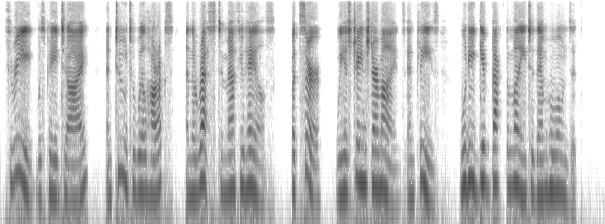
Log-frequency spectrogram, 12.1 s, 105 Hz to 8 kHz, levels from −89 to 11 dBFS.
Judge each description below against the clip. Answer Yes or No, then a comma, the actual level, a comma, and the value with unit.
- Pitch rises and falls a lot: No, average, 3.3 semitones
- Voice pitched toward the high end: Yes, high, 195 Hz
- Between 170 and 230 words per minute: Yes, average, 175 wpm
